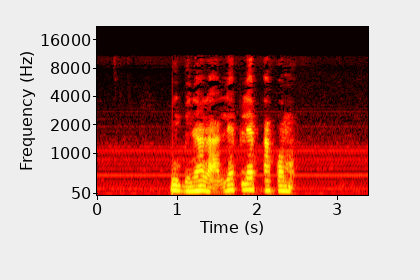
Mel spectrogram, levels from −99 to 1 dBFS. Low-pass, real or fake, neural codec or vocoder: 10.8 kHz; real; none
